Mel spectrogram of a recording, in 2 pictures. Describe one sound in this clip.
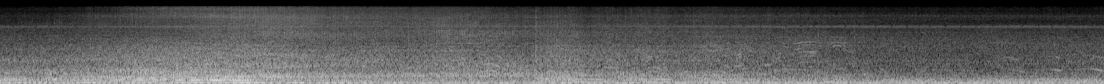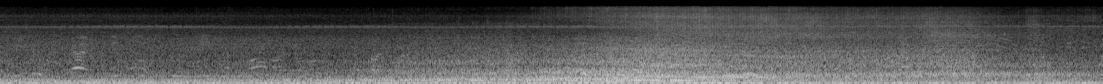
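Small kart engines whine loudly as they race past, outdoors.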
